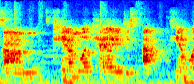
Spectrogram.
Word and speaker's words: Kamla-Kay: if you go to my Instagram it's um camla K just cam K and I know my name is like how do you spell it so k a m l a k a y so camela K is on Instagram and then just the link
